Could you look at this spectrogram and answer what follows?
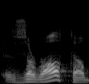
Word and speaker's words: Xarelto: brand name is Tough it's zalto but it's spelled with an X like xylophone x a r l t o zalto was the second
